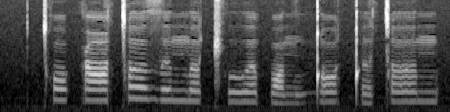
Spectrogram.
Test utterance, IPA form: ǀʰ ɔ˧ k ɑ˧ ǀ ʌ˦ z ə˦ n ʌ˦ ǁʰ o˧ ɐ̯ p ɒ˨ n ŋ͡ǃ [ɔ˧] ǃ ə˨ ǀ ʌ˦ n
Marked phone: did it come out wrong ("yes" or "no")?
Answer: no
